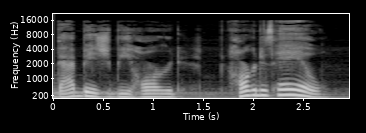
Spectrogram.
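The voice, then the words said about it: Slips into a southern accent. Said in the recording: “that southern accent”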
